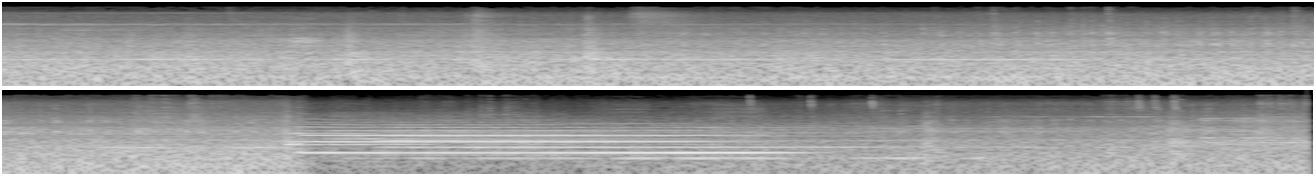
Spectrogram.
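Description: Indian Railways passenger coaches rolling slowly along a platform: a steady rumble and clatter of wheels with a thin whine. About eight seconds in, a locomotive horn sounds one long blast of about two and a half seconds.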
